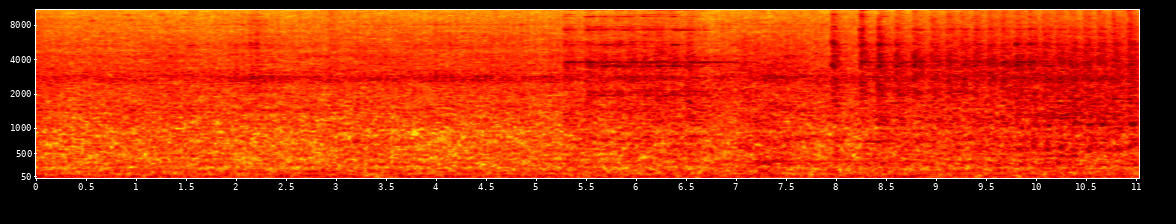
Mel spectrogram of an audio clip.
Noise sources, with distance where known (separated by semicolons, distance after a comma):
unidentified impact machinery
